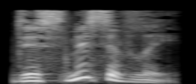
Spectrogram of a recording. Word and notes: dismissively: British English

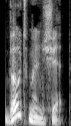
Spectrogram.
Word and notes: boatmanship: British English

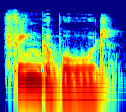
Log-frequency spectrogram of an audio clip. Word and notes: fingerboard: British English

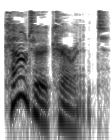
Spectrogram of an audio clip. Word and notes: countercurrent: British English

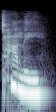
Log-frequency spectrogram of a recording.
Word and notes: tally: British English

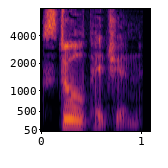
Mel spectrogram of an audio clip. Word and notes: stool pigeon: British English

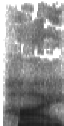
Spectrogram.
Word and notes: high: American English

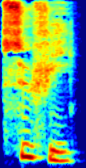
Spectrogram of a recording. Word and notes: sufi: British English

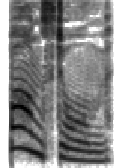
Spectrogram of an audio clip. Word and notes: barnstorm: British English

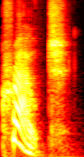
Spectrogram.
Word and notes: crouch: British English

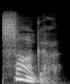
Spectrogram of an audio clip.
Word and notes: saga: British English

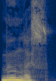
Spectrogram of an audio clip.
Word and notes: moonless: American English

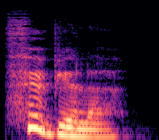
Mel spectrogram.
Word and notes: fibula: British English

